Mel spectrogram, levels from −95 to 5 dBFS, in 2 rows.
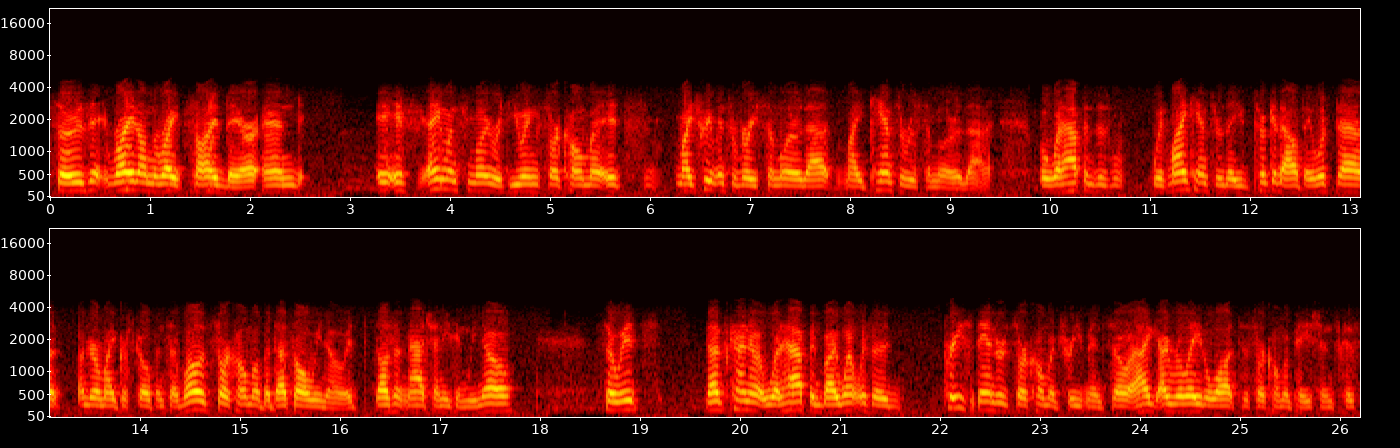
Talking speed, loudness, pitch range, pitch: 205 wpm, -32 LUFS, 135-170 Hz, 150 Hz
